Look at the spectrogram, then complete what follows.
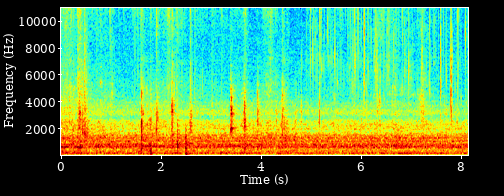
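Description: Water dripping and trickling in many small, scattered drips and splashes over a steady background hiss.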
